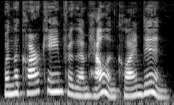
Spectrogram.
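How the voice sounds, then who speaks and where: A woman reading a children's picture book aloud like a teacher, with expressive, deliberate phrasing and short asides to young listeners. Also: fairly high pitch. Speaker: read-aloud storyteller, teacher-like.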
